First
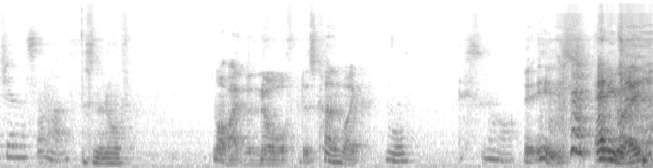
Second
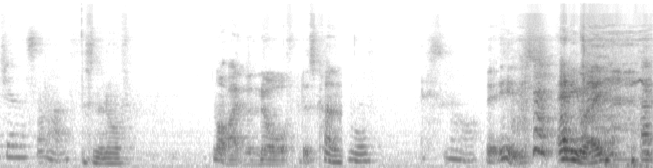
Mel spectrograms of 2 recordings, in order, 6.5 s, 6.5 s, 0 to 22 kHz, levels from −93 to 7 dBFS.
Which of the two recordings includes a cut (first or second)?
second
